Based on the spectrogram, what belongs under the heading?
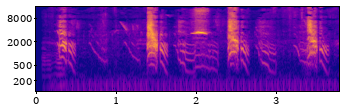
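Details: Grey francolin call used to lure birds for hunting: loud, harsh, descending notes repeated about once a second, with a steady low buzzing drone underneath.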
